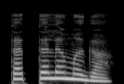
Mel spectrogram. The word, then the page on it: ತತ್ತಲಮಗ: Kannada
